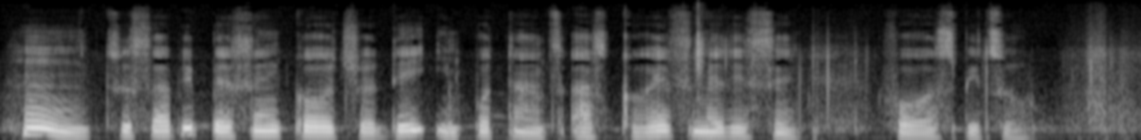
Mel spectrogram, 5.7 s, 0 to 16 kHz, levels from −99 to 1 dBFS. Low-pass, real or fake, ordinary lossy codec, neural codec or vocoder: 14.4 kHz; real; MP3, 64 kbps; none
